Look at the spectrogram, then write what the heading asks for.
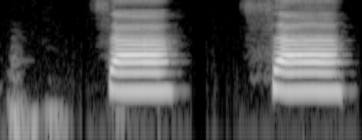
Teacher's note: जुबान की नोक को सामने के 2 दांतों के किनारे में लगाने से सा अदा होता है।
